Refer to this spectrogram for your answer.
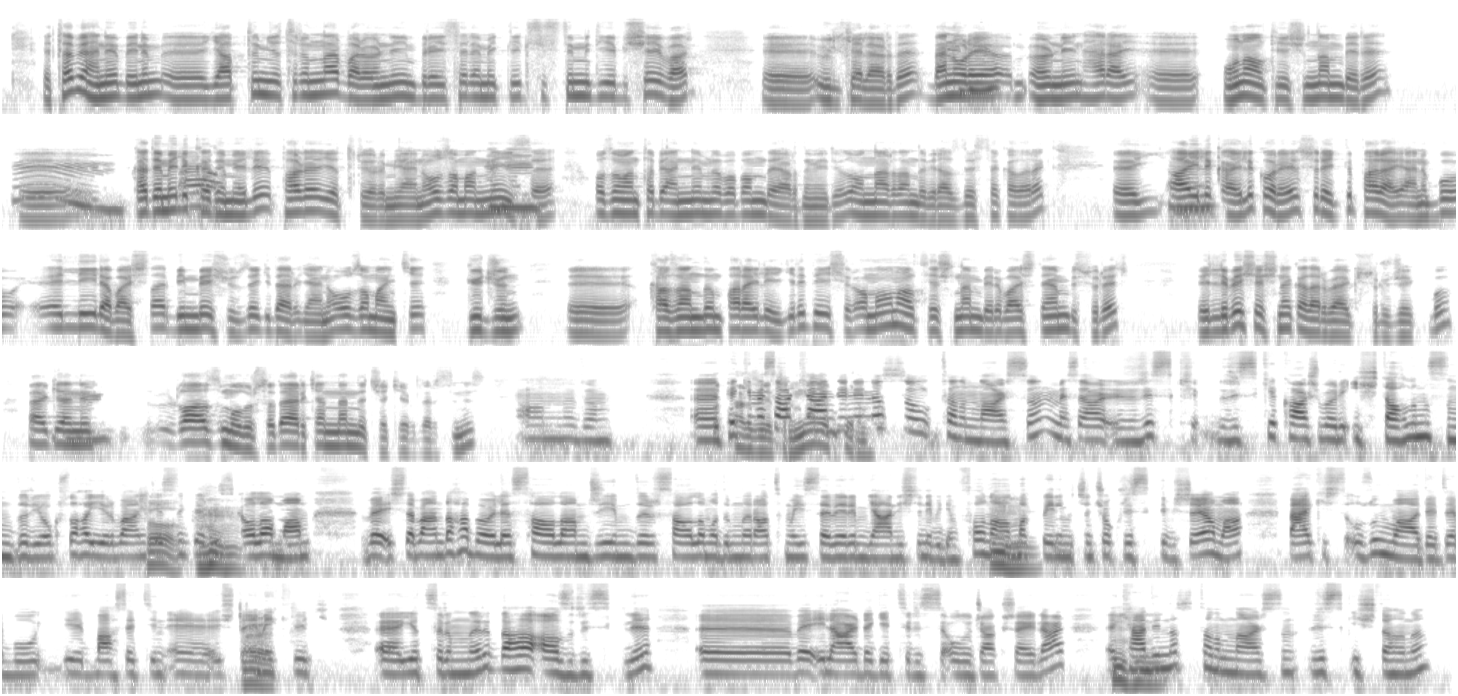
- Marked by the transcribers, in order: static; tapping; mechanical hum; in English: "Wow!"; other background noise; chuckle
- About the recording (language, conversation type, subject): Turkish, podcast, Tutkunla para kazanma arasında nasıl bir denge kuruyorsun?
